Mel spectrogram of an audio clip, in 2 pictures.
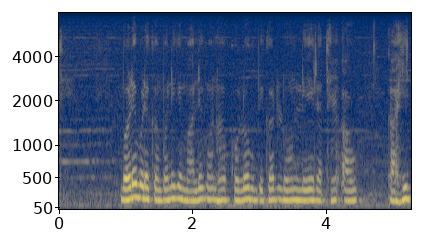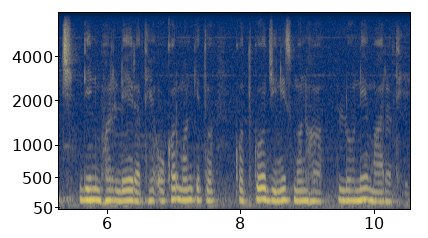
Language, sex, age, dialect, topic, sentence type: Chhattisgarhi, male, 18-24, Eastern, banking, statement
